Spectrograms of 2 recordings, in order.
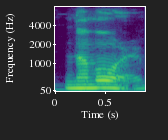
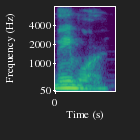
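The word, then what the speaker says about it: Namor: But anyways, anyways, I agree about the the Reed Richards thing and even the the Neore, which I'm sorry, I've always said it Neymar. Okay, if I've been saying it wrong for 20 plus years, Neymar the Samariner, then I don't care.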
